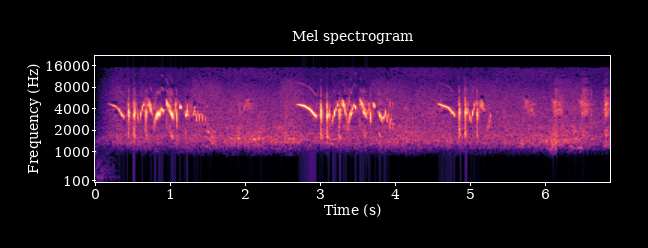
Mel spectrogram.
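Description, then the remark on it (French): A northern wheatear calls in three short, scratchy bursts of clicks and quick whistled notes, separated by brief pauses, clear over a faint background hiss with no voices. “Mais en fait, ça vient d'où ce mot de traquet le traquet serait une pièce d'un moulin qui fait un claquement sonore assez, spécifique qui ressemblerait au, cri de l'oiseau.”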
